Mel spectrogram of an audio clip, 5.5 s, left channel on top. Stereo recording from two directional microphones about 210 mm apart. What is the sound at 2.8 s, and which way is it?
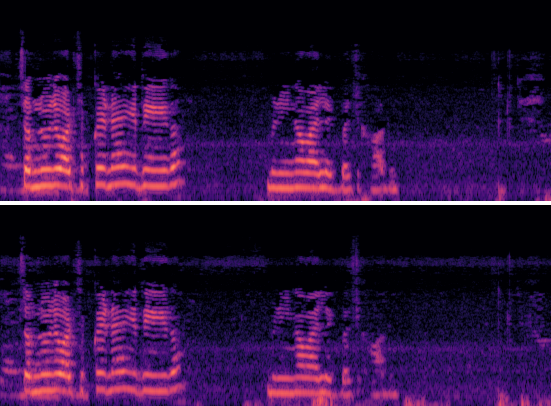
A woman's voice, 20° left (ahead or behind).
